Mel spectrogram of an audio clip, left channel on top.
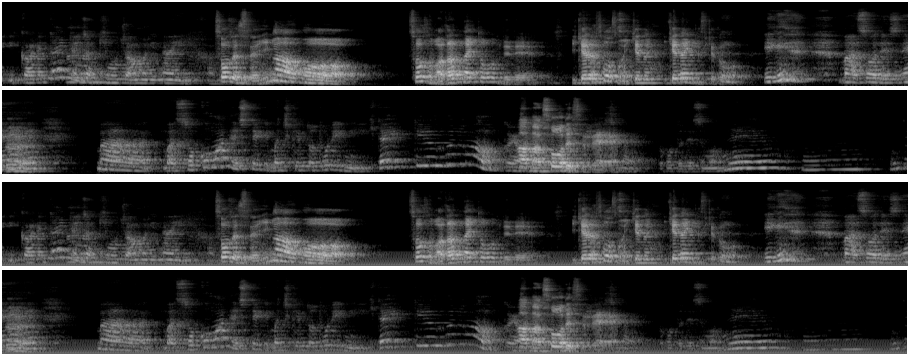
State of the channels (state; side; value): noise; right; hum, 15 dB below the sound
